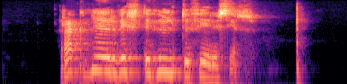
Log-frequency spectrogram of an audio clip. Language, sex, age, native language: Icelandic, female, 30-39, Icelandic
